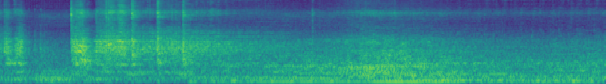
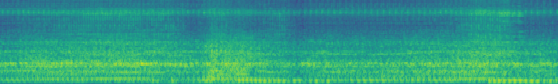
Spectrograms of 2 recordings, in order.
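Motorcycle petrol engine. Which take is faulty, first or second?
second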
